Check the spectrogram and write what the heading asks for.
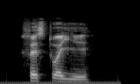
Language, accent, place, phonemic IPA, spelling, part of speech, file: French, France, Lyon, /fɛs.twa.je/, festoyer, verb, LL-Q150 (fra)-festoyer.wav
- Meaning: to feast, banquet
